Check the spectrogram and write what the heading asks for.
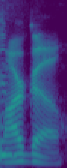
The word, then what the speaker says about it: Margot: The Rays traded Emilio Pagan to the Padres for center fielder Margot Murgot. Is that how you say his name? Margot. Manny Margot. Manny Margot, and someone else from the Padres, right?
